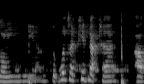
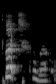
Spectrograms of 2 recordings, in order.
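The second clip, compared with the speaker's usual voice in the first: ordinary talk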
